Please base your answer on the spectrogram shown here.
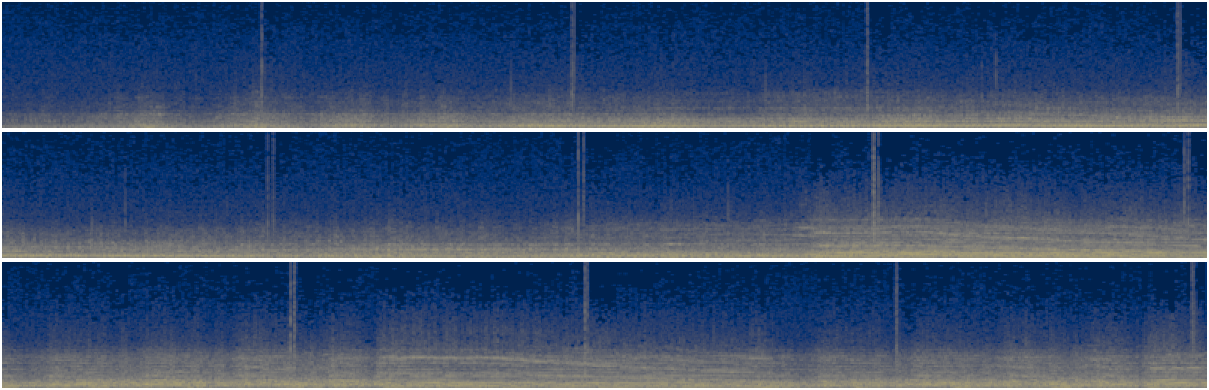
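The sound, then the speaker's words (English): A big passenger airliner takes off from a concrete runway: a loud, sustained engine roar that swells, with whining tones climbing in pitch through the second half. “Concrete runway, up into the air, the big passenger airliner takes off on the first leg of its eventful journey southwest to Mexico.”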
